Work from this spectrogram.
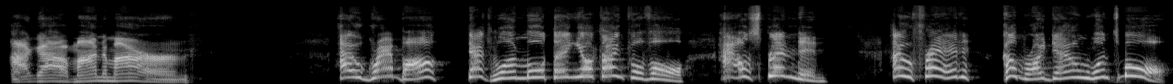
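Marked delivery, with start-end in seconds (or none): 3.4-11.7 put-on much higher, sing-song young woman teasing; high girlish voice. Ada mocking grandfather about being thankful, high teasing girl's voice. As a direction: tease grandpa sweetly, pitched up high.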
